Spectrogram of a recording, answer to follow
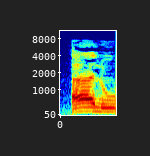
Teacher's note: بلاد الشام وبلاد مصر يقلبون القاف همزة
